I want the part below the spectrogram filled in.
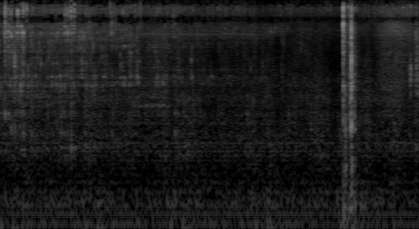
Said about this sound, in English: I'm gonna add some mushroom coffee here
